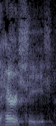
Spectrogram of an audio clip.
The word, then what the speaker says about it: heresies: but also so that we might answer the hearsays, the heresies, I always say that wrong, the heresies that are found among us today.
